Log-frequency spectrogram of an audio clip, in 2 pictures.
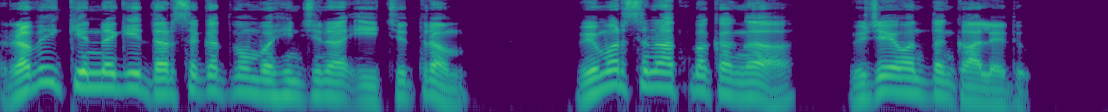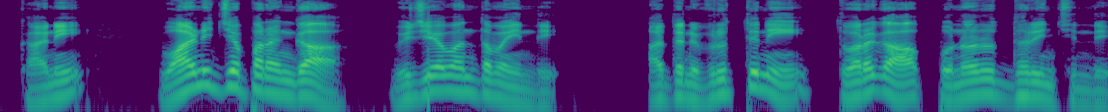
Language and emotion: Telugu, neutral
